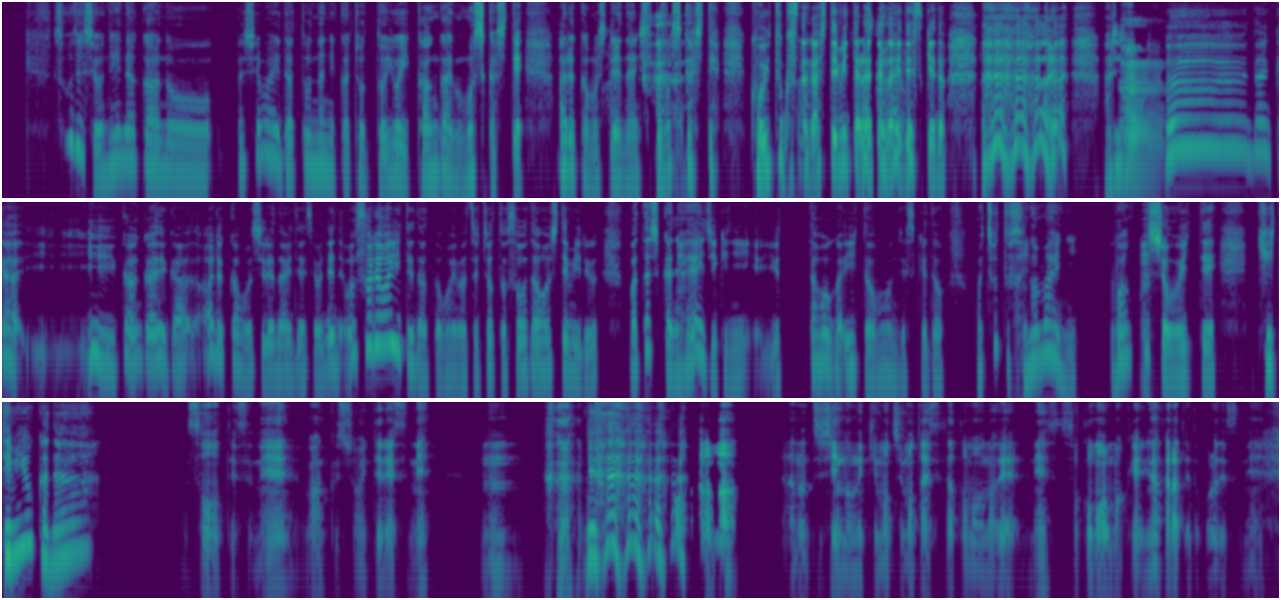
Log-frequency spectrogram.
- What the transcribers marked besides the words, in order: other background noise; chuckle; laugh; laugh
- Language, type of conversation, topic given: Japanese, advice, ミスを認めて関係を修復するためには、どのような手順で信頼を回復すればよいですか？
